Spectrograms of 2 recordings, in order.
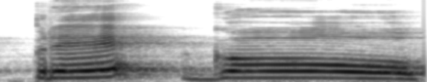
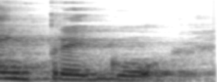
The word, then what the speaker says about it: emprego: a última forte empregou não é empregou é emprego emprego emprego a sílaba mais forte é quando você for gritar ela se estende no grito Tá que que eu quero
